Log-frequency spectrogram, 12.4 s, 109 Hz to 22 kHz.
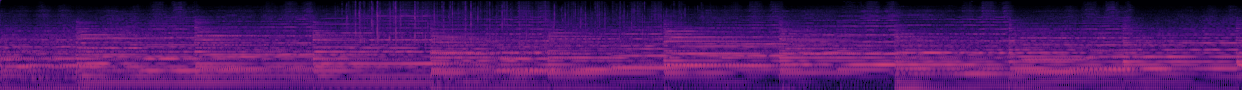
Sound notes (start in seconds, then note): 3.3 faint applauding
